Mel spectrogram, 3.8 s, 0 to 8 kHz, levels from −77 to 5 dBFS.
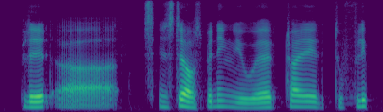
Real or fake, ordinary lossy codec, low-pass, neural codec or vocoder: fake; none; none; codec, 16 kHz, 0.9 kbps, LongCat-Audio-Codec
